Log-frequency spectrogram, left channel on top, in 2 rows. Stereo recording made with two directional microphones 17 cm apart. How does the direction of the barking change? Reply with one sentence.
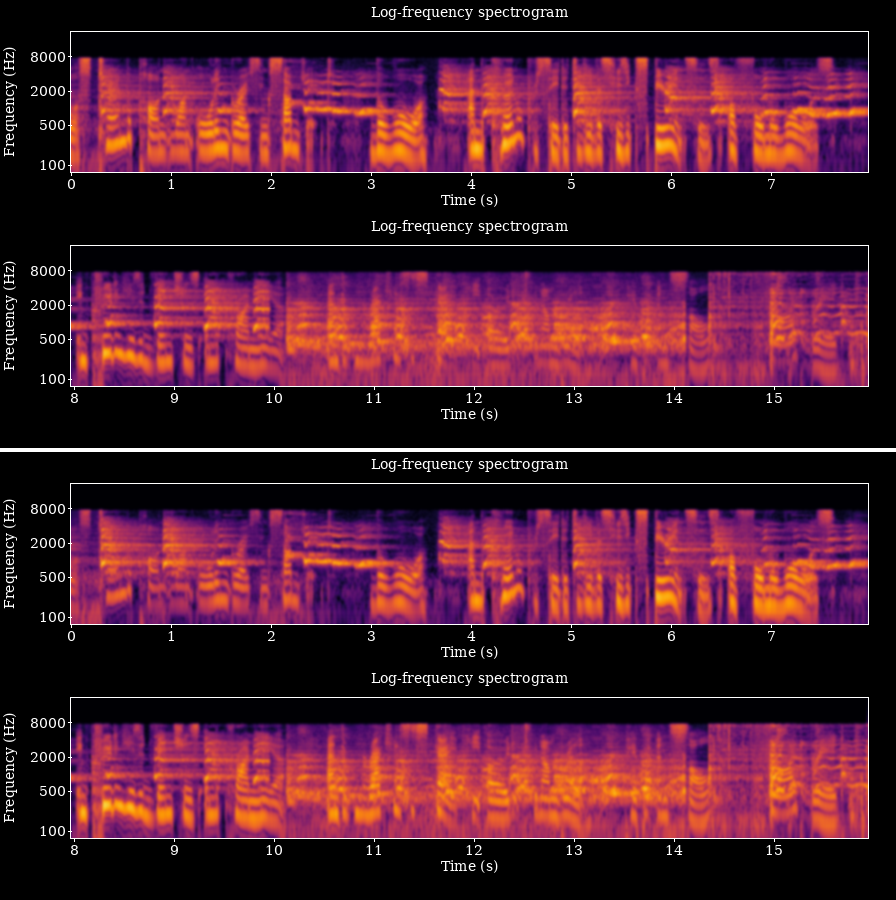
In this clip you hear the barking move from right to left and back again.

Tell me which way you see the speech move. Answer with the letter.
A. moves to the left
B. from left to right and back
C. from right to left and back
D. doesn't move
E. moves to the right
E.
